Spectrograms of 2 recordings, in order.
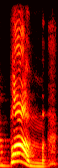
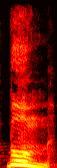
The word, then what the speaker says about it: bum: It's been 3 panels now and he's still calling Stormkiller a bum. Yeah. Bum! I suppose it's bum over there, bum over there, bum everywhere. It's supposed to be pronounced boom.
